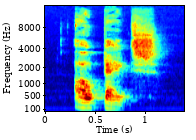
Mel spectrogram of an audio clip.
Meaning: in the past, in the days of old
- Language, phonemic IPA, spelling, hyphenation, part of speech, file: Dutch, /ˈɑu̯.tɛi̯ts/, oudtijds, oud‧tijds, adverb, Nl-oudtijds.ogg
